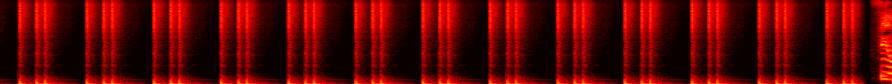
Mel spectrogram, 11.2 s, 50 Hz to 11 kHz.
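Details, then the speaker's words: Regular low heart sounds at about 71 a minute in three-beat 'Ken-tuc-ky' groups, with an extra sound after S1 and S2: a third heart sound (S3 gallop). "so instead of just hearing love du love du love du we hear Kentucky Kentucky Kentucky where the Ken and the T are the love and the dub that's heart sound one and two with the e sound being that third heart sound let's have a listen"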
